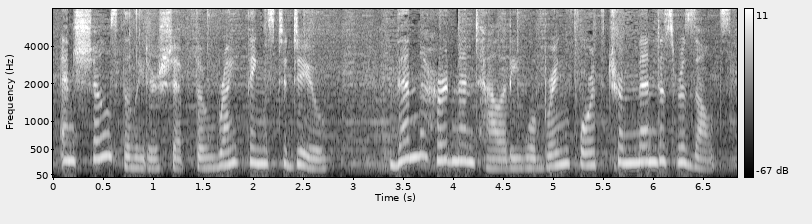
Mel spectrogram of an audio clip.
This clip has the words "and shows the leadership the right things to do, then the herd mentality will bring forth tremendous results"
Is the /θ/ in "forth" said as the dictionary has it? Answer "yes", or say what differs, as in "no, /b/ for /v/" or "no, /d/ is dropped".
yes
